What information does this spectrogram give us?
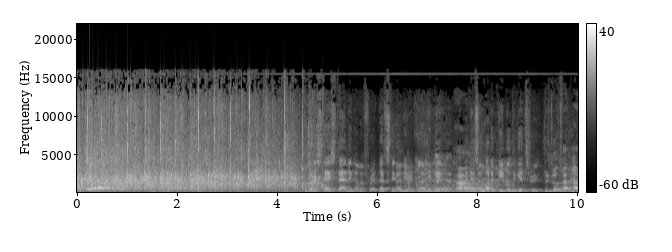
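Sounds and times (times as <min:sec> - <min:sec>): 
audience cheering and applause: 0:00.0 - 0:05.1
speech: 0:04.9 - 0:10.0
laughter: 0:06.4 - 0:10.0.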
